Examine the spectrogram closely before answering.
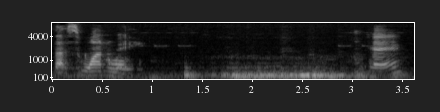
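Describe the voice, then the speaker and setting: A woman tutoring English over a video call, explaining patiently and clearly. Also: on the low side, animated, very slow, muffled recording, background noise. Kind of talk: online tutoring conversation.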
